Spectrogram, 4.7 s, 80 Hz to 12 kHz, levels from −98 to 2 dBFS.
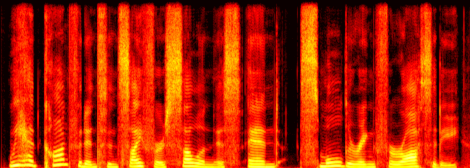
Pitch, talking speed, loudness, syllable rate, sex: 220 Hz, 115 wpm, -17 LUFS, 4.8 syllables/s, female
